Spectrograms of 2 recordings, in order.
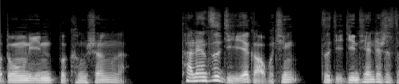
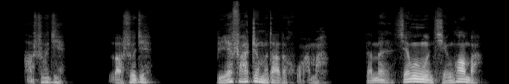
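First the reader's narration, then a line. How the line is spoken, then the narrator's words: Low voice. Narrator (Chinese): 文艺低声说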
